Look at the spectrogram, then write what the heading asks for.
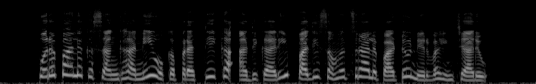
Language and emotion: Telugu, neutral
